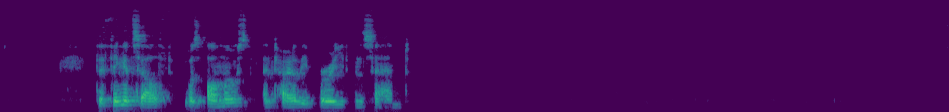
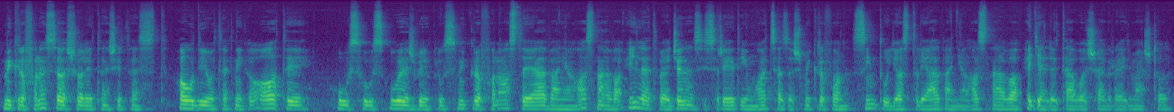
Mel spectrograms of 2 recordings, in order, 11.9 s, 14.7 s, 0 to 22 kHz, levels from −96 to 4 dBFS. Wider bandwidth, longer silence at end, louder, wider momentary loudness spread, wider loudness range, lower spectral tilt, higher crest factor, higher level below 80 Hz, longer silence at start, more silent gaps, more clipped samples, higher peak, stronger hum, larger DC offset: second, 12 kHz vs over 20 kHz; first, 6.75 s vs 0 s; second, -36 LUFS vs -28 LUFS; first, 13 LU vs 9 LU; first, 15 LU vs 4 LU; second, -2.5 dB/octave vs -4.5 dB/octave; about the same, 24 dB vs 22 dB; second, under -90 dBFS vs -68 dBFS; first, 1.2 s vs 0.05 s; neither; neither; second, -18 dBFS vs -6 dBFS; neither; neither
